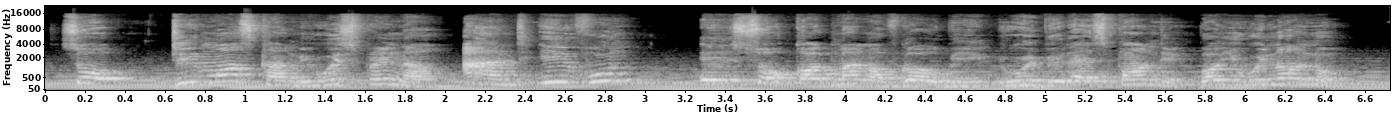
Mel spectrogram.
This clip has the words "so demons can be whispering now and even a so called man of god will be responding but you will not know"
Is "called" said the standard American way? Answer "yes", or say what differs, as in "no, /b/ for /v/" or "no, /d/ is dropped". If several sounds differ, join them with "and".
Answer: yes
